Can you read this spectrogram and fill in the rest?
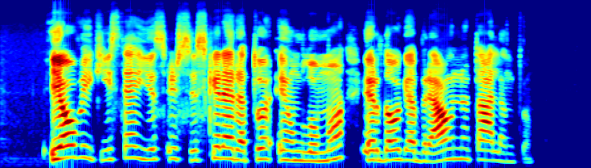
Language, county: Lithuanian, Vilnius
